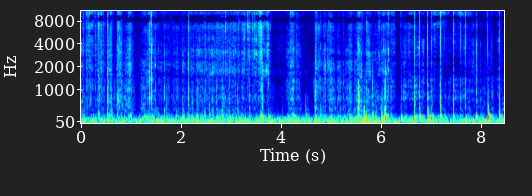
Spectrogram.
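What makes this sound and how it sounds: Fingers riffle and flip the paper pages of an opened paperback book while nails touch its cover. A soft, steady papery rustle sits over a low rumble, with brief sharp ticks growing more frequent toward the end.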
